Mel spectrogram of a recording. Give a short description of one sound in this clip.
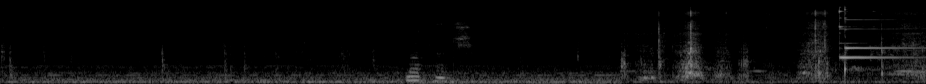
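A plastic mould clicks and rattles.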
